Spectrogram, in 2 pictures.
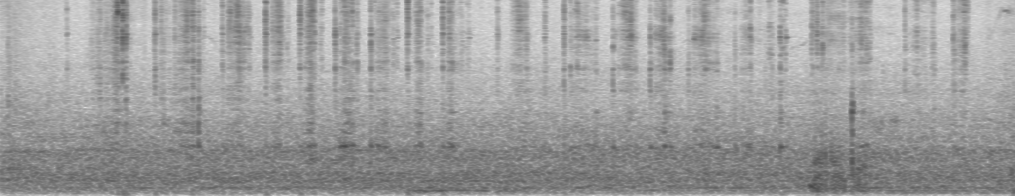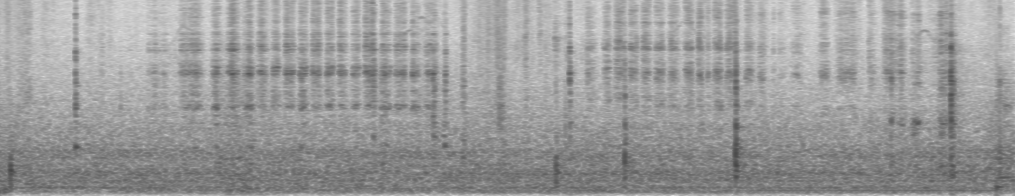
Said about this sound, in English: We're going to remove our cardboard using a scraper. Go through and scrape these surfaces,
